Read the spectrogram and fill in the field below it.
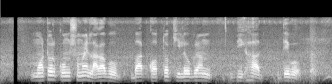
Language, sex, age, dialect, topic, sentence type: Bengali, male, 18-24, Northern/Varendri, agriculture, question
